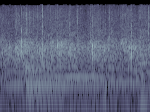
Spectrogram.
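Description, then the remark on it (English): An audience at a church service applauds for Jesus after a prayer, with steady, dense clapping that stays even throughout, while sustained low keyboard chords hold underneath and shift once or twice. “I think Jesus deserves a round of applause this morning.”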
